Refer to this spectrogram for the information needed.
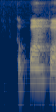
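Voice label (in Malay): "kepompong", Malay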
